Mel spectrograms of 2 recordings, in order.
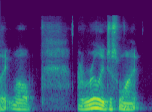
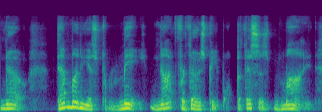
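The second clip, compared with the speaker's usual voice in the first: put-on, a bit louder, pushing back; 3 semitones higher than usual. Retelling how he refused the offered money: imitating a raised voice. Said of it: "he kinda raised his voice".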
